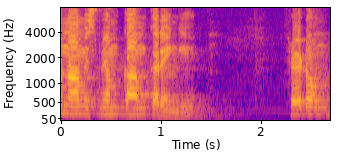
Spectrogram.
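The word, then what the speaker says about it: Fredholm: इसमें हम काम करेंगे फ्रेडम का और वोल्टेरा का दोनों में से कोई भी नाम इस्तेमाल किया जा सकता है एल साइलेंट होता है इसका एंड वोल्टेरा इंटीग्रल इक्वेशन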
